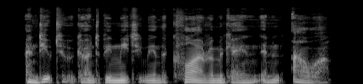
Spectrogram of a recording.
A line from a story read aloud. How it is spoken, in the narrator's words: Nova whispered to Harry and Othniel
